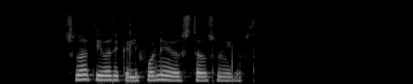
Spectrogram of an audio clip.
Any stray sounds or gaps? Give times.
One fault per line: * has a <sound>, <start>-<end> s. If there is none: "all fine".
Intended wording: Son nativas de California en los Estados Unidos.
all fine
